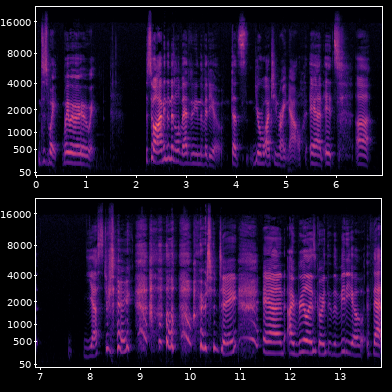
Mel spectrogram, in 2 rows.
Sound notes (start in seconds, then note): 8.4 laughs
